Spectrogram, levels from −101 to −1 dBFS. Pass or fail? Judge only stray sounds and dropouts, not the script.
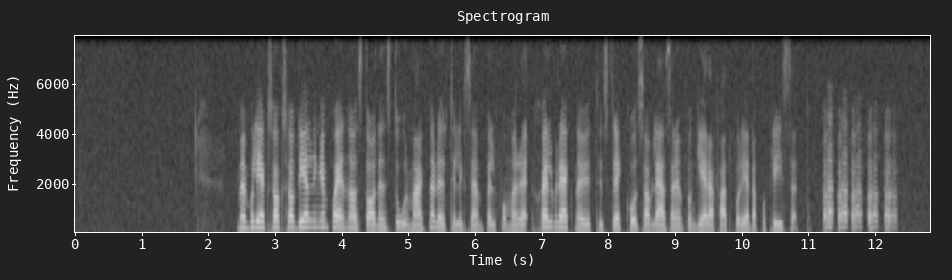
fail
